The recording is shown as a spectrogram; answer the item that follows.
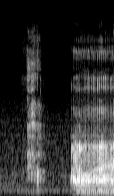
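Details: An English bulldog making odd Wookiee-like noises gives a brief throaty grunt, then a long, rough, warbling groan.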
